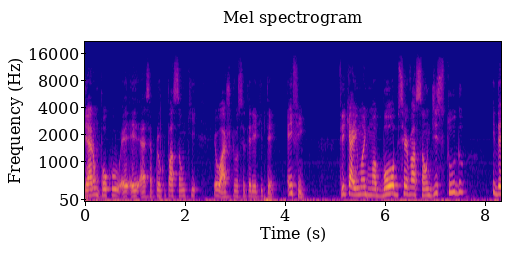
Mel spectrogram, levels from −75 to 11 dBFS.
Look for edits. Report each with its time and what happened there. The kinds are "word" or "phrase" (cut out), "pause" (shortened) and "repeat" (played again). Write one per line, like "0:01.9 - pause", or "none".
0:05.6 - phrase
